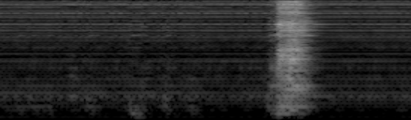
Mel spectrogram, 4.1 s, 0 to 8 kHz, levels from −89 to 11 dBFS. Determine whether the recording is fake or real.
fake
